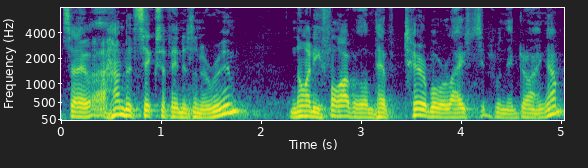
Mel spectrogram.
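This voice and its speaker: A man with an Australian accent, a dark, mellow, somewhat breathy tone, lively intonation and a very fast pace, over light background noise. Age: 70s. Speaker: psychologist and minister. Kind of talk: panel interview. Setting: studio. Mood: calm, serious explanatory. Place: studio.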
